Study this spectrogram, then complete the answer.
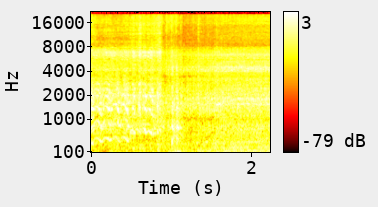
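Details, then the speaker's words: Daihatsu Sirion first start after replacing the water pump that caused overheating; engine catches quickly and settles into a smooth, even idle with no grinding from the pump and no water leaking. "It's idling like a baby. There's no water coming from the there. Sounds good."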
